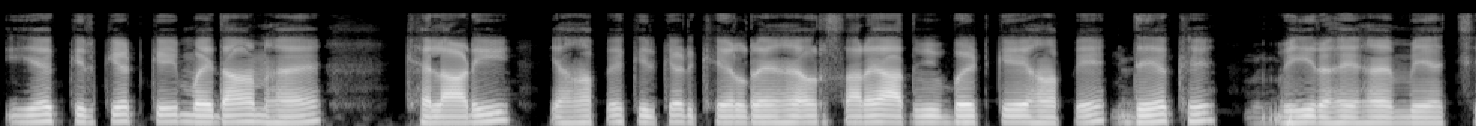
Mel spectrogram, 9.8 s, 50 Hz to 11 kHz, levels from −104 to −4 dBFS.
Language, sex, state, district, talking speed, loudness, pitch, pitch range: Maithili, male, Bihar, Supaul, 145 wpm, -21 LUFS, 125 Hz, 120-135 Hz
